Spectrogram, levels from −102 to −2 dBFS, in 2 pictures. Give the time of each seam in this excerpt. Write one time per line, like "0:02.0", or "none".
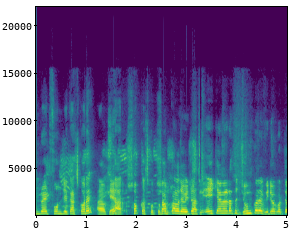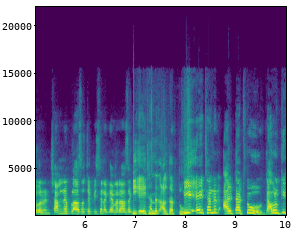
0:03.3
0:07.0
